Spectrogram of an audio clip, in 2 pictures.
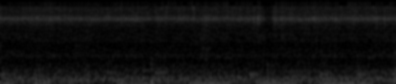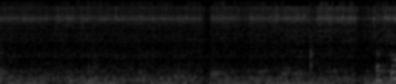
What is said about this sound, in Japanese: あとは焼くだけなんですよ。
